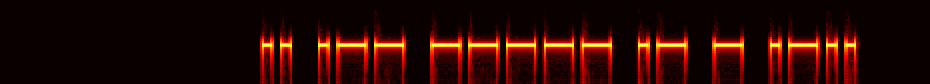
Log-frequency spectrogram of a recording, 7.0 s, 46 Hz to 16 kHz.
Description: Morse code, heard as a keyed tone, about 17 wpm, 700 Hz. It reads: IW0ATL
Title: DXCC-100 Call Signs - 6 Characters - 17wpm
